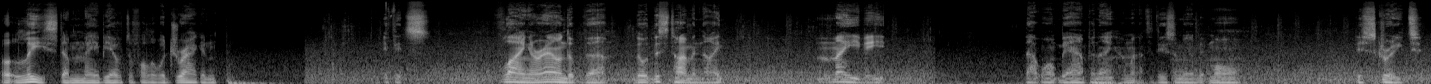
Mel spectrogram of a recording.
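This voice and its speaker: Deep voiced guy doing a weary grumbly wandering mage, game roleplay, dry muttering, bit of background noise. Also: fairly even intonation, moderate pace, long pauses, close to an everyday voice. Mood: musing. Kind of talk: in-character game roleplay narration. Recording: faint game ambience noise.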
